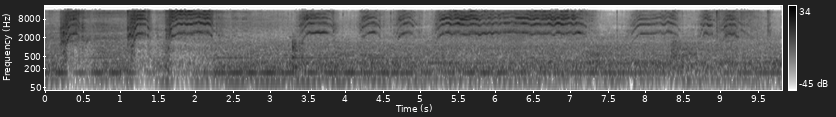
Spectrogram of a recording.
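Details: Vitarra Glamis UNO RC car on its first run after a differential rebuild, at medium speed: steady motor hum with rising and falling high whines as the throttle is worked, no grinding or clicking; normal running.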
